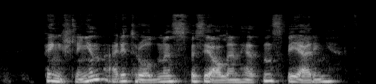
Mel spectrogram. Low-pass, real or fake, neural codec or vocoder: 10.8 kHz; fake; vocoder, 44.1 kHz, 128 mel bands every 512 samples, BigVGAN v2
